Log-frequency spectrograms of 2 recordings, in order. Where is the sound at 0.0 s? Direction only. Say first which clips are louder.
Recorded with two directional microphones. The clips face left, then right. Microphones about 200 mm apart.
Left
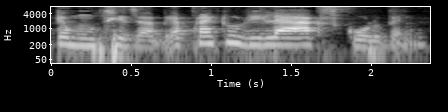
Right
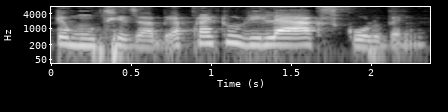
Right 5 dB; 45° right (ahead or behind).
